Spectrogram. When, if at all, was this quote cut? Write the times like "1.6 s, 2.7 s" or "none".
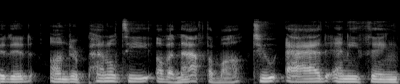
2.5 s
